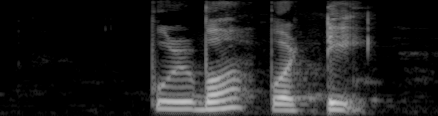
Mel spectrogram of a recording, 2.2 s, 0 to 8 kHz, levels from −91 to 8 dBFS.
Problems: constant background noise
